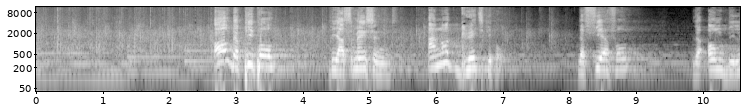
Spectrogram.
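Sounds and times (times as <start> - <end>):
audience clapping hands: 0.0 - 8.4
speech: 2.8 - 3.7, 4.4 - 7.1, 8.1 - 9.0, 9.8 - 10.5.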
